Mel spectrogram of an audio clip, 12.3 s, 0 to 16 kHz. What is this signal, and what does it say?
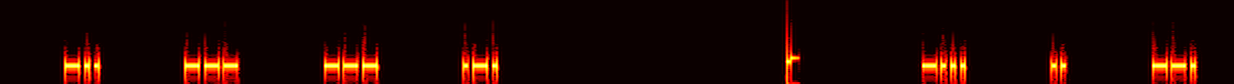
Morse code, heard as a keyed tone, about 25 wpm, spaced as for 9 wpm, 690 Hz. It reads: DOOR BIG
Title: 6x Character Spacing - Top 300 Words - 25wpm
